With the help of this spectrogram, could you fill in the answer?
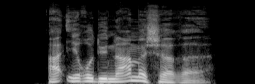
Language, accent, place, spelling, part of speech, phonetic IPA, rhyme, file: German, Germany, Berlin, aerodynamischere, adjective, [aeʁodyˈnaːmɪʃəʁə], -aːmɪʃəʁə, De-aerodynamischere.ogg
- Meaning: inflection of aerodynamisch: 1. strong/mixed nominative/accusative feminine singular comparative degree 2. strong nominative/accusative plural comparative degree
